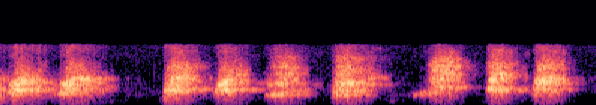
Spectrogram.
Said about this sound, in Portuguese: tem uns cachorros latindo aqui, tá uma dificuldade para me entender.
